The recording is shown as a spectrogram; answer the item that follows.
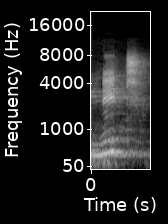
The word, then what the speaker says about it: knit: Okay, so letter K is silent.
